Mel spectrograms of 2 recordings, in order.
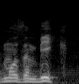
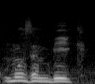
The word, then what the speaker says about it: Mozambique: and there was a Muslim governor of this area some 500 years ago whose name was Musa bin Baik. And when the Portuguese, when they conquered this territory, they could not pronounce Musa bin Baik, so they said Mozambique. They changed the name, they perverted the name to Mozambique, maybe unintentionally, but they perverted the name.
